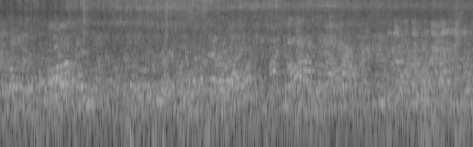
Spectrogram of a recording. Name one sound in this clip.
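Food sizzles on a hot flat-top griddle.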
